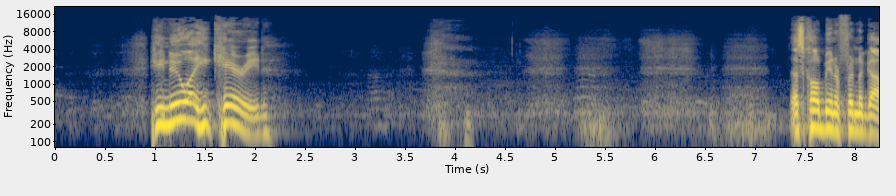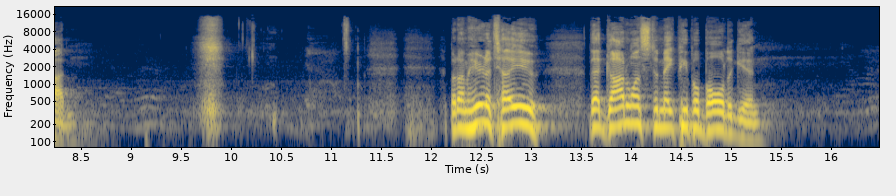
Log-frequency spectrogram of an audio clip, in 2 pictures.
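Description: A man speaks passionately into a microphone, heard through loudspeakers, with pauses.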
